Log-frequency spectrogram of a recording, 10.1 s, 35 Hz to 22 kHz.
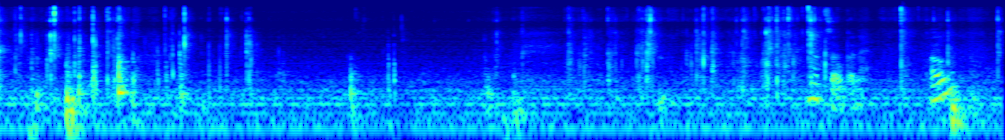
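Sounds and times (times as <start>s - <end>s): snack package crinkling: 0.0s - 2.9s, 5.6s - 9.2s.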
